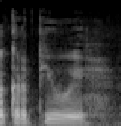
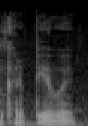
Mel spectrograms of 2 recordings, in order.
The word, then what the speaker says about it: крапивы: А это листва крапивы. – А мне показалось дубовые листья. – Нет. – А почему нас... крапива? Почему? – Крапивы, да, правильно говорить. – Почему? – А не крапивы.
